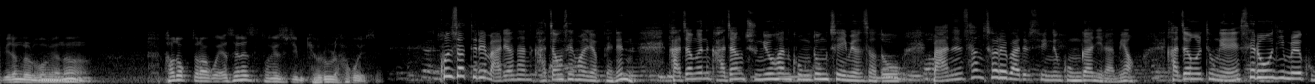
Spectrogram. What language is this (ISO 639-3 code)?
kor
